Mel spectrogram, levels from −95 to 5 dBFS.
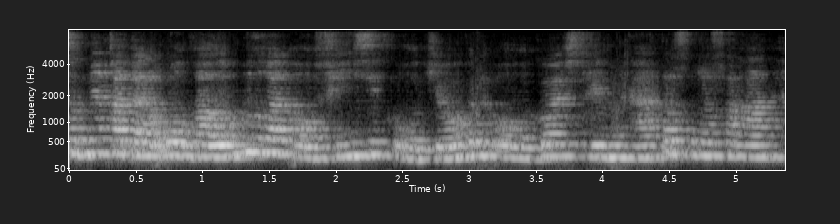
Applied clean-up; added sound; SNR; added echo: neural separator model SepFormer DNS4.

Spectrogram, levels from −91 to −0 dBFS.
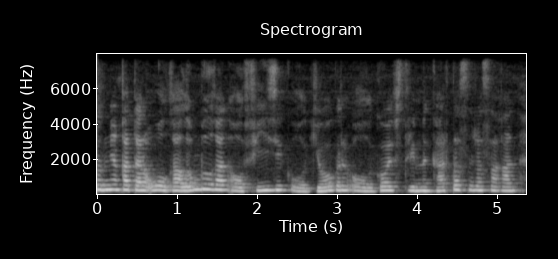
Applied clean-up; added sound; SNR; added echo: none; none; none; none.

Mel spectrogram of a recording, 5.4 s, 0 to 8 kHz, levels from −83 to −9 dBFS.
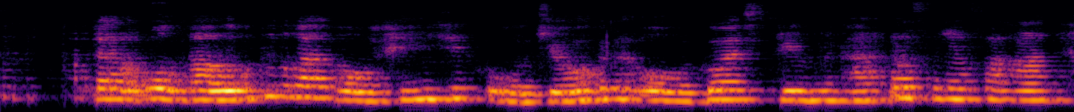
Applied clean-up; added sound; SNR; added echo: neural mask model DeepFilterNet 3.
